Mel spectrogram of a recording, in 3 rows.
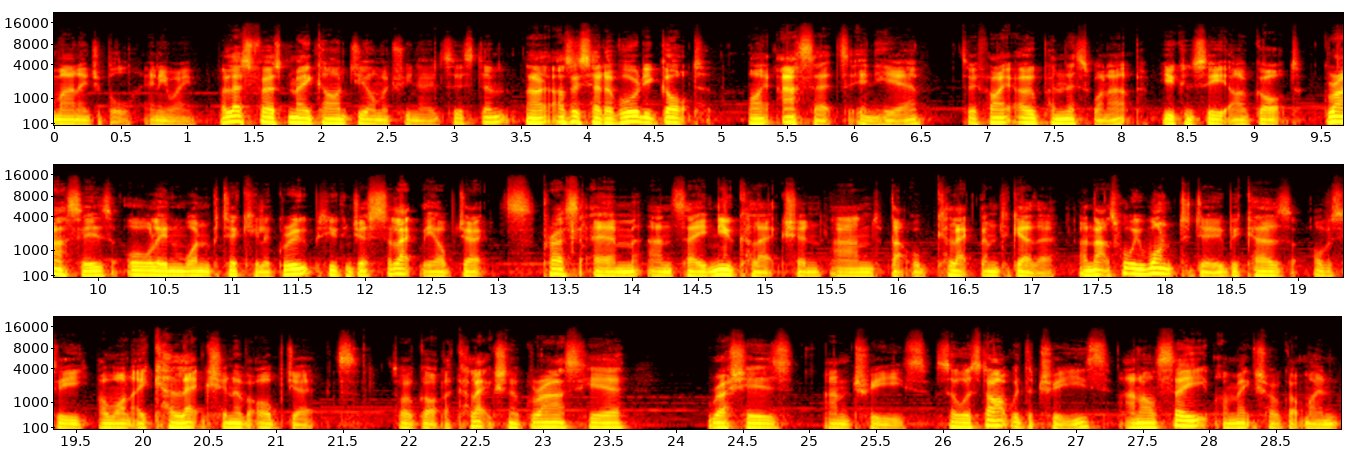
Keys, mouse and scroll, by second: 3.4-4.0 scroll up 1, 9.2 click, 9.4 click, 10.0-10.4 scroll down 1, 10.9-11.2 scroll down 1, 11.2 scroll up 1, 12.1 scroll down 1, 12.2 scroll up 1, 12.2 scroll down 1, 12.4-12.9 scroll up 1, 12.9 scroll down 1, 13.2 n, 13.6 m, 15.4 Escape, 16.7-17.2 scroll up 1, 17.2-18.5 scroll down 1, 21.6 click, 23.3-24.1 scroll up 1, 24.1 click, 27.2-28.0 scroll up 1, 28.4 click.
